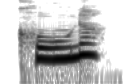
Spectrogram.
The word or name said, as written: crooner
